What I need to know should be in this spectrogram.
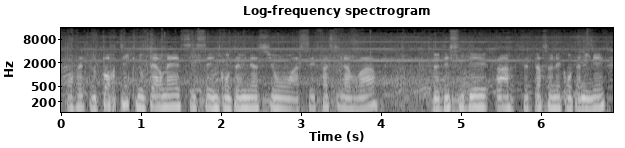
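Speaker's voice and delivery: muffled voice behind a mask; through a gas mask. Real, not acted. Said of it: "On vous entend respirer".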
